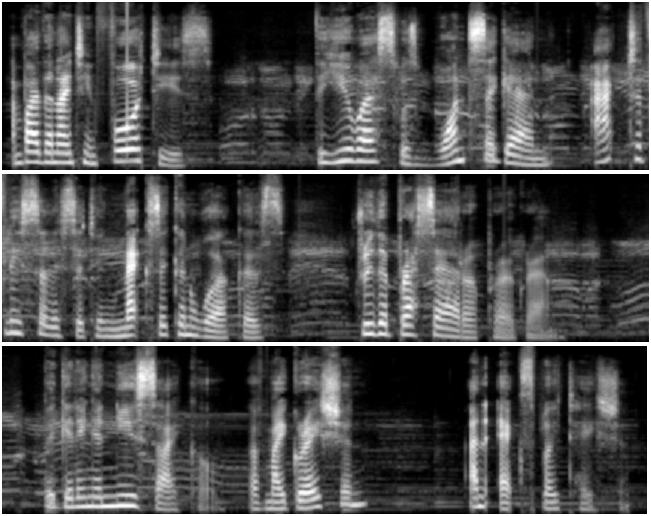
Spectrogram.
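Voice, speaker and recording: A woman delivering scripted documentary narration in a measured, expressive way. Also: lowish voice, creaky, soft background music.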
